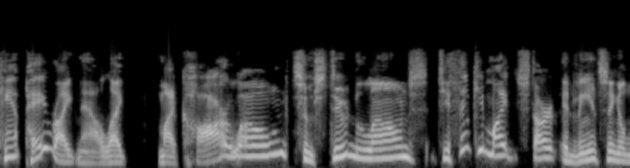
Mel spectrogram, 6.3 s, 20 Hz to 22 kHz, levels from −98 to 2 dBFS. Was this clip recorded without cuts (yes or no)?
no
